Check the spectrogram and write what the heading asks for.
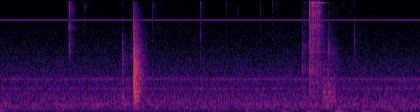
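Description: Small metal parts knocking and clinking as they are handled and set down on a tabletop: a light tick, one sharp knock about three seconds in, and a short clatter with a brief ring about six seconds in.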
